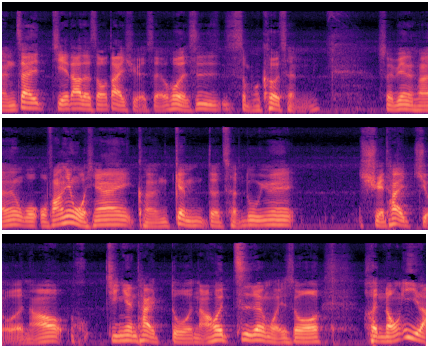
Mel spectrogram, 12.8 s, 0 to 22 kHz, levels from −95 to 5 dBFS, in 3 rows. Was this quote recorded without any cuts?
yes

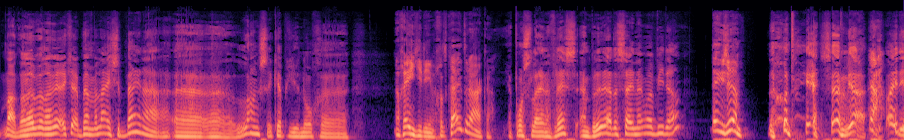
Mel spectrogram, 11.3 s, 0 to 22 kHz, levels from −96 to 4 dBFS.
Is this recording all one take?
yes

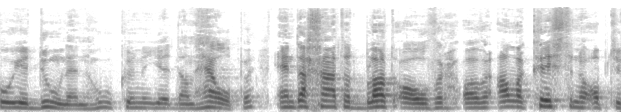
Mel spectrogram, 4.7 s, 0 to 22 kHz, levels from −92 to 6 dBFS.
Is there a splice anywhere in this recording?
yes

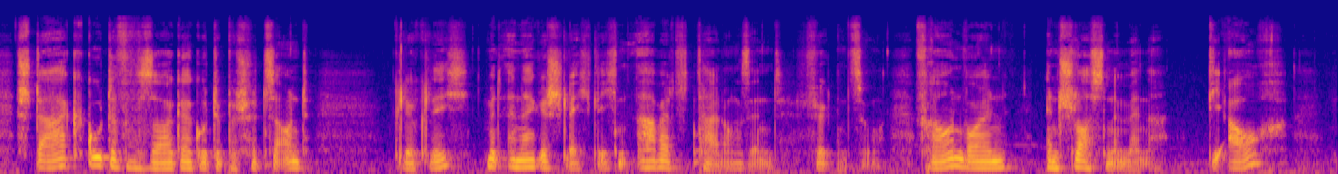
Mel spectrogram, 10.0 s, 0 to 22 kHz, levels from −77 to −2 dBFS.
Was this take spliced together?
yes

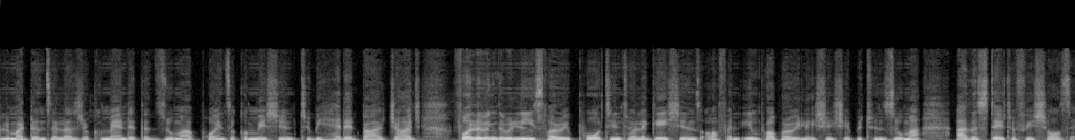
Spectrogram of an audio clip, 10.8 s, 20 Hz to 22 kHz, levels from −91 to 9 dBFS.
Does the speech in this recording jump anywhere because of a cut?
yes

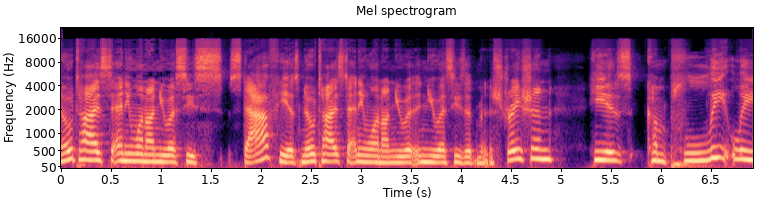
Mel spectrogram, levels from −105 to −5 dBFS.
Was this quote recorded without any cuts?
yes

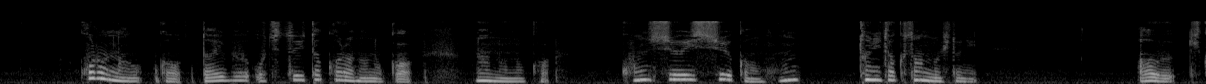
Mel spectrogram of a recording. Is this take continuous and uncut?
yes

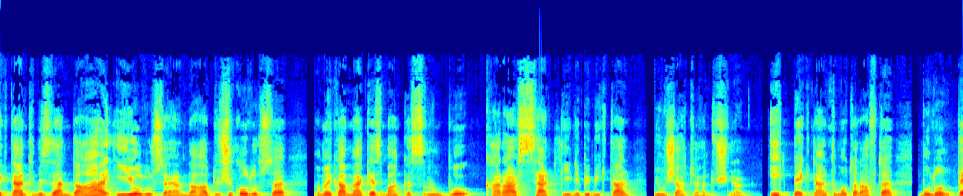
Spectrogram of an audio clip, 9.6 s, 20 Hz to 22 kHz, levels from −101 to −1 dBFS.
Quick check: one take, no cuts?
yes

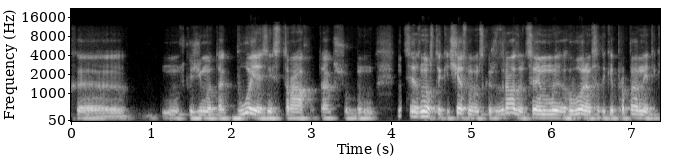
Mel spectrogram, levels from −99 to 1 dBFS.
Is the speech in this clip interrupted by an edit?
yes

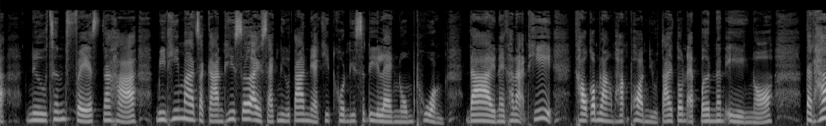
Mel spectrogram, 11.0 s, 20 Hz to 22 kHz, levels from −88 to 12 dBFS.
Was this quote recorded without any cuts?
yes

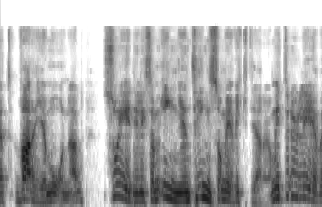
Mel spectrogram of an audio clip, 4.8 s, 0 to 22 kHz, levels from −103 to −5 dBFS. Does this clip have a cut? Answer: no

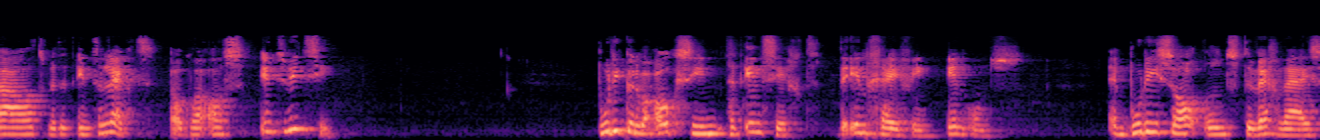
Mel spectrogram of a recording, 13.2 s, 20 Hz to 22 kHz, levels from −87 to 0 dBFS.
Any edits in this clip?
yes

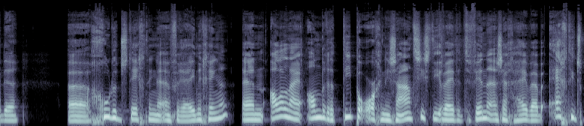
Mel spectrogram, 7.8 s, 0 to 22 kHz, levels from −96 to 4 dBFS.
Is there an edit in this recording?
yes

